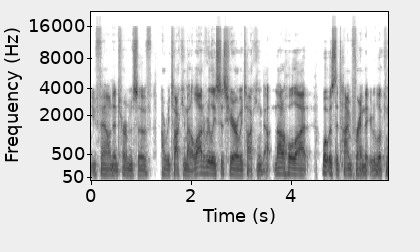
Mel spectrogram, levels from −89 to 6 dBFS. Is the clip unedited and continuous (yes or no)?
yes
